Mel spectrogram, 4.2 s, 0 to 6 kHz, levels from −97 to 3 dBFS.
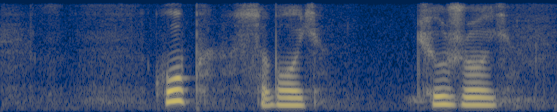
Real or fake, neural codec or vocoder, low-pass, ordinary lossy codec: real; none; 5.4 kHz; none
